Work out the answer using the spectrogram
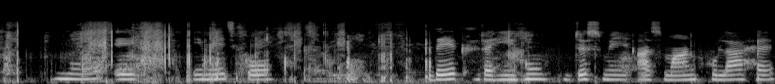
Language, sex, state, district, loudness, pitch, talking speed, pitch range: Hindi, male, Chhattisgarh, Raipur, -21 LUFS, 225 Hz, 85 wpm, 220-235 Hz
